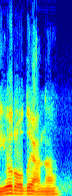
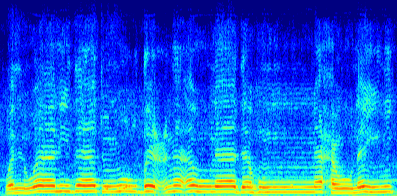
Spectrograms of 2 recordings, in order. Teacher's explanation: يرضعنا، خلي الراء ساكنة، لا تقول يرضعنا، يرضعنا، خلي الراء ساكنة بدون قلقلة · Shown in: second take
